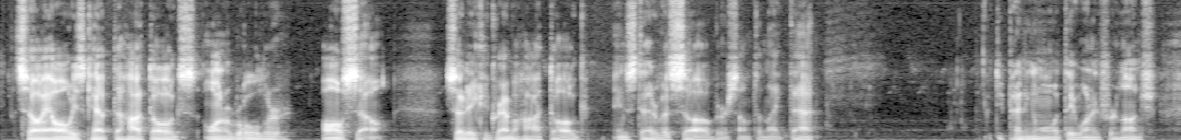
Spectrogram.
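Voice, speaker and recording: The pace is moderate and the intonation fairly even. Long, frequent pauses break up the speech. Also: man, very deep, low pitch for a man. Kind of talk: ASMR storytelling.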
